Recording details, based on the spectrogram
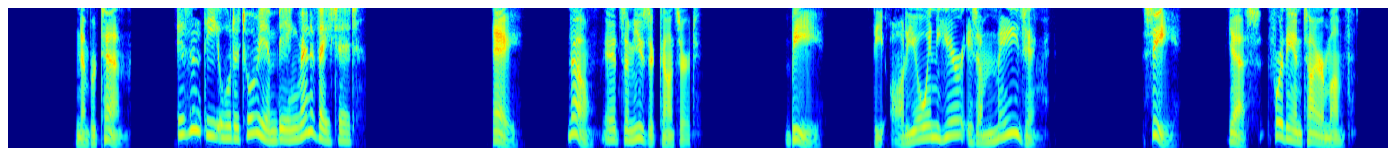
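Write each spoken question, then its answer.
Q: Isn't the auditorium being renovated?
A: C: Yes, for the entire month.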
